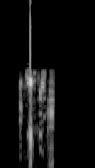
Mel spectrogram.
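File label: Sheriff's Office Dispatch 1, p25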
